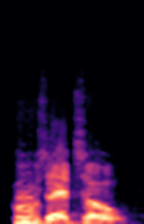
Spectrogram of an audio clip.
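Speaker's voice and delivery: low, unruffled owl voice; old Mister Owl. Retold or imitated. Old Mister Owl looks down on the panicked bunch, low owl voice. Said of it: "he looked down and said".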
